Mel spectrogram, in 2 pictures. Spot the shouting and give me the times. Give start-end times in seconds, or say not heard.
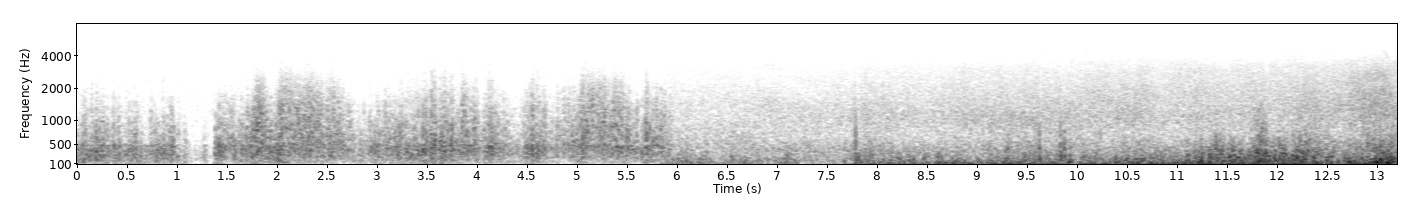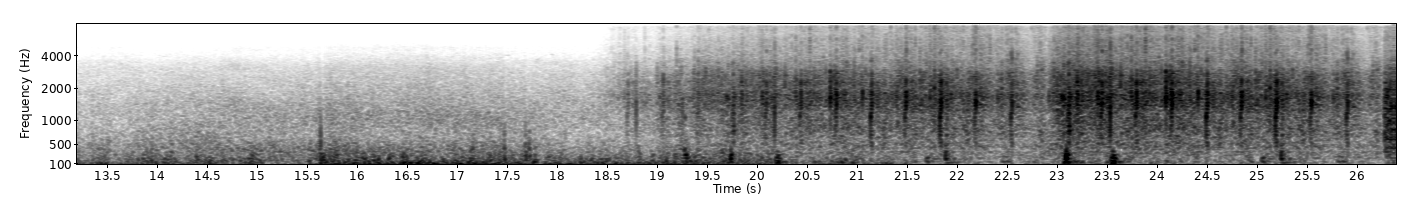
not heard.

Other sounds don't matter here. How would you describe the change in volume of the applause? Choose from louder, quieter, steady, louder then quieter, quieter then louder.
louder.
